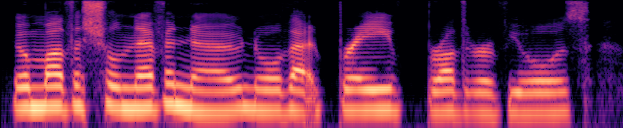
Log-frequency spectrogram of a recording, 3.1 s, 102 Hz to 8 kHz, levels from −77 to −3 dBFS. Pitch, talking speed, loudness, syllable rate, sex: 190 Hz, 210 wpm, -16 LUFS, 5.4 syllables/s, female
